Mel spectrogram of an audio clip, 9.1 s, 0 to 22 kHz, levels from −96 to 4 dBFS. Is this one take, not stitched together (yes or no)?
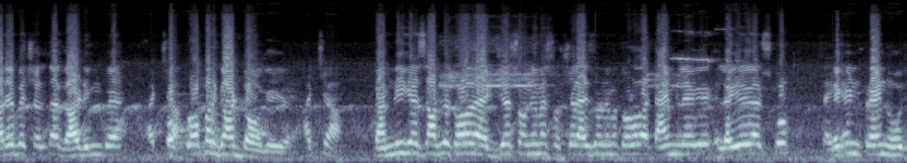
yes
